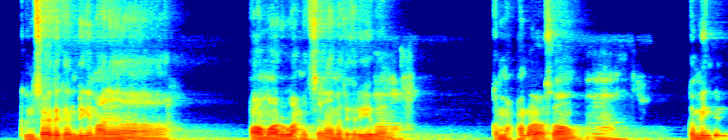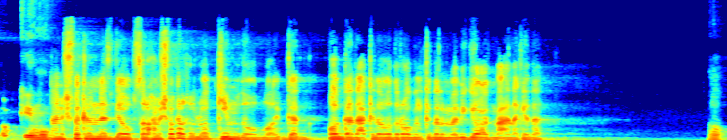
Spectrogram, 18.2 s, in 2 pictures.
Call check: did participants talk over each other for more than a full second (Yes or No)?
No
